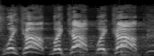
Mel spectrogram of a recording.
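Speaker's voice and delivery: loud, high wake-up call; God's wake-up call. Pretend. Pastor voicing God waking the church, loud call. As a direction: call them awake like God. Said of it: "But God says".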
